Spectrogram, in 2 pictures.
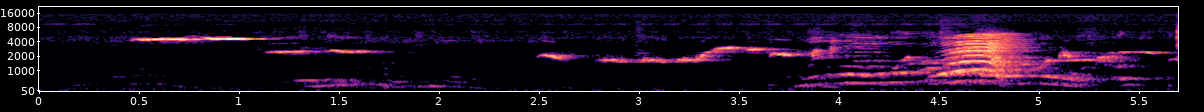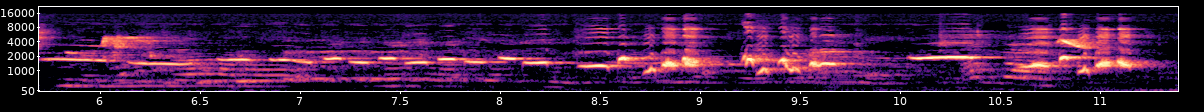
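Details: White-rumped shama, Medan type, singing in the afternoon: high pure whistles open the song, then a long, varied run of fluty notes, rapid trills and chattering phrases that grows louder and denser toward the end.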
